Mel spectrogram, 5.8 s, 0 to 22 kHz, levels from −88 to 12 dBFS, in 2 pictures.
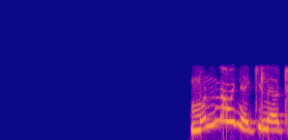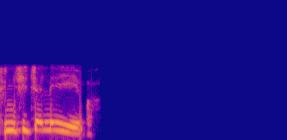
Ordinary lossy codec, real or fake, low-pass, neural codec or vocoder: Opus, 32 kbps; real; 3.6 kHz; none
